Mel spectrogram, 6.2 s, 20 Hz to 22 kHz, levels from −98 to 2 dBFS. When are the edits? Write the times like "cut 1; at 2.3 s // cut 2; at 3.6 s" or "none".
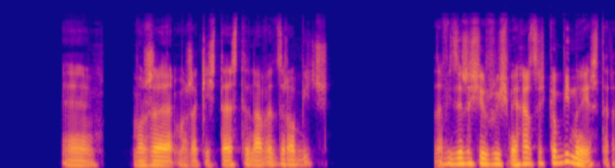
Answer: cut 1; at 4.3 s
